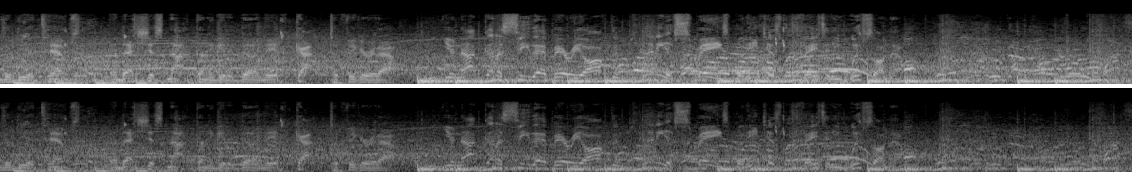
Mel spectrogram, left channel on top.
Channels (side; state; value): right; quieter; 8.6 dB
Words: of the attempts, and that's just not going to get it done. They've got to figure it out. You're not going to see that very often. Plenty of space, but he just, let's face it, he whiffs on that one.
